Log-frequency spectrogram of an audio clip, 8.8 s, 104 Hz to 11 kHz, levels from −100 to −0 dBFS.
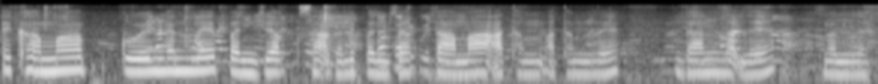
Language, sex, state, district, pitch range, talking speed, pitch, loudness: Wancho, female, Arunachal Pradesh, Longding, 190-215 Hz, 135 wpm, 200 Hz, -21 LUFS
